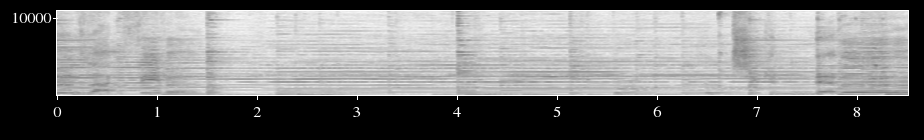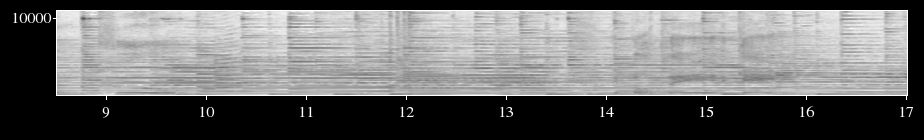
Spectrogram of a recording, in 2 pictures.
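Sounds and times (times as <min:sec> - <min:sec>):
strummed acoustic guitar: 0:00.0 - 0:17.0
violin: 0:00.0 - 0:17.0
upright bass line: 0:00.6 - 0:06.6, 0:08.0 - 0:10.3, 0:11.0 - 0:14.5.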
